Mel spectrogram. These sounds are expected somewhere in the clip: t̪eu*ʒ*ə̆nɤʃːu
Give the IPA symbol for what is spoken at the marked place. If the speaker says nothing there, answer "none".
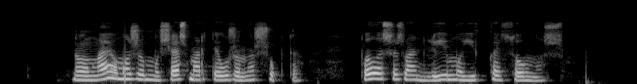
ʒ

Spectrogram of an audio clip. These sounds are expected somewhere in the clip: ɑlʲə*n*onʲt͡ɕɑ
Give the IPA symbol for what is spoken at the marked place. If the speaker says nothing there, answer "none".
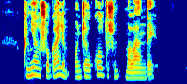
m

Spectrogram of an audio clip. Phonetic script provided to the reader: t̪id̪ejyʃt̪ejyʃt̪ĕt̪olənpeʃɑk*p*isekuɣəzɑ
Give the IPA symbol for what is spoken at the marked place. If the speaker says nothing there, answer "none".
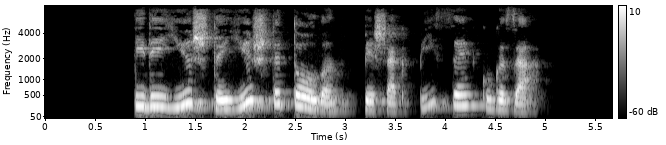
p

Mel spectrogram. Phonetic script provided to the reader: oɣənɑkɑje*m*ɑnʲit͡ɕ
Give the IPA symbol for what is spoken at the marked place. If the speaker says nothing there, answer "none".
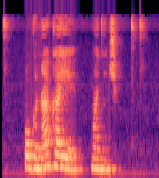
m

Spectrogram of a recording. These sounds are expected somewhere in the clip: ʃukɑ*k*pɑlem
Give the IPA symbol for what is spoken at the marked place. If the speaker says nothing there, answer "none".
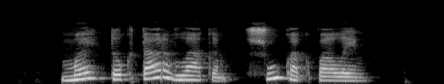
k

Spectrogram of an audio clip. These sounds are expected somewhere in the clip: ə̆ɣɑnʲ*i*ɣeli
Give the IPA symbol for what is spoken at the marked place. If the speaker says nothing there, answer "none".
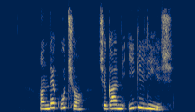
i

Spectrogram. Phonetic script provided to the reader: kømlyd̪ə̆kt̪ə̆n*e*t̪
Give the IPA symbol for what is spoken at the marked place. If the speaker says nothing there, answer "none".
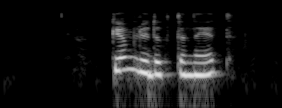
e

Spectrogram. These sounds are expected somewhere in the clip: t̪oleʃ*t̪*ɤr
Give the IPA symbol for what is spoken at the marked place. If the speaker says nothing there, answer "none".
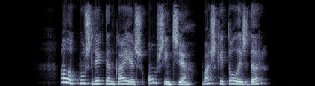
d̪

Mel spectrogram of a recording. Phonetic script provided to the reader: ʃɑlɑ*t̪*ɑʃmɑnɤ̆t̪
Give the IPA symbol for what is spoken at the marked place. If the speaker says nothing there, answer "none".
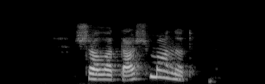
t̪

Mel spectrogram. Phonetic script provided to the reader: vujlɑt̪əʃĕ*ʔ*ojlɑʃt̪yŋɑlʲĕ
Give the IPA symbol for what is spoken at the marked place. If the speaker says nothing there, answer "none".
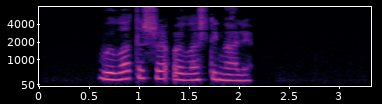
ʔ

